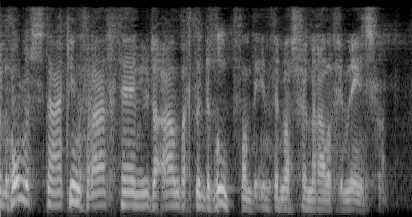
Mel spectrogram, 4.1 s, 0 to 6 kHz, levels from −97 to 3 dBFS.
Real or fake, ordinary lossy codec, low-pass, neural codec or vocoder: fake; MP3, 48 kbps; 5.4 kHz; codec, 32 kHz, 1.9 kbps, SNAC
